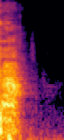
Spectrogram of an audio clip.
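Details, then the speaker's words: Adult French speaker during a coughing fit: a single short, forceful cough that fades quickly into quiet. "les amis, désolé, j'ai dû couper parce que j'ai une quinte de toux, comme vous avez pu remarquer."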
